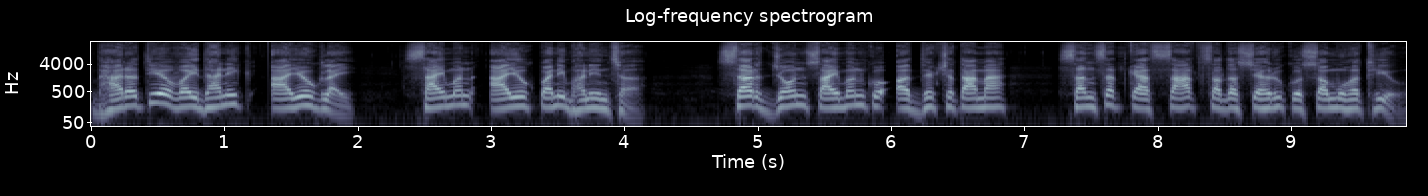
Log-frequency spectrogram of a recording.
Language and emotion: Nepali, neutral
